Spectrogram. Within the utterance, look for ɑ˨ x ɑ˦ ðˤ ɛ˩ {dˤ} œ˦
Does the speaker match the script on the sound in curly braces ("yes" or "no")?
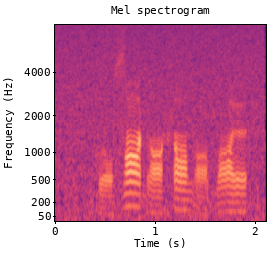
yes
